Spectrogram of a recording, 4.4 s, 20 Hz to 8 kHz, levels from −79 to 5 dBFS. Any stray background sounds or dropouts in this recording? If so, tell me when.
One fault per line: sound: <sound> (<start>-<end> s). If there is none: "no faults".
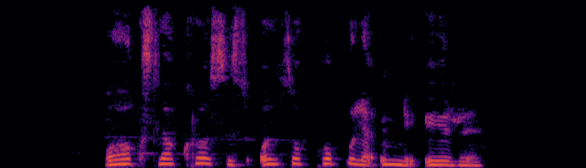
no faults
